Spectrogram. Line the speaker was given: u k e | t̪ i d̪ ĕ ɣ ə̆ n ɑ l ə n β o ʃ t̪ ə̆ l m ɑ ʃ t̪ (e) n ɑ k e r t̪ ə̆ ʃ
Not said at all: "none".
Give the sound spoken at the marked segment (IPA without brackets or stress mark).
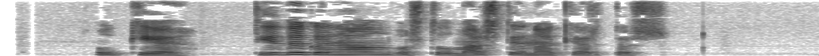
e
